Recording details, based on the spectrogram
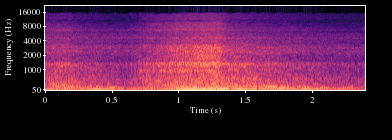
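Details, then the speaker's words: Isuzu Panther L 1740 diesel, cold morning start after replacing the pistons and rings; steady low rumble with one brief rev and slight roughness while cold, otherwise even; injection pump judged fine, slight cold shake normal and evens out warm. "ini jadi menurut saya ini tidak ada indikasi Bos pom bermasalah ya Ini bukan bukan bos pomnya ya kalau kalau pagi itu agak goyang dikit enggak masalah abaikan saja"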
